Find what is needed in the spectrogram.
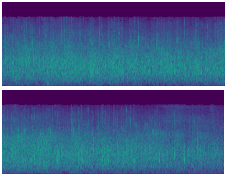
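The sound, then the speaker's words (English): Church audience applauding to welcome visiting guests from another church: dense, even clapping that holds at a steady loudness from start to finish. “Why don't you welcome them, give them a hand.”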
